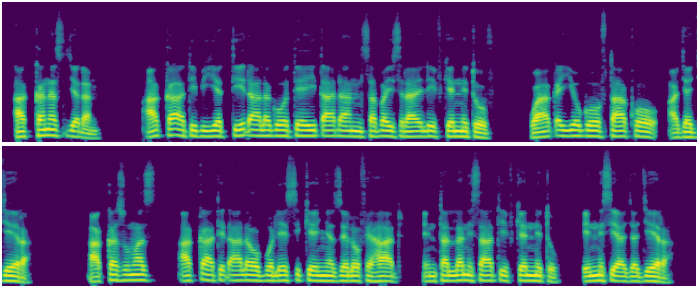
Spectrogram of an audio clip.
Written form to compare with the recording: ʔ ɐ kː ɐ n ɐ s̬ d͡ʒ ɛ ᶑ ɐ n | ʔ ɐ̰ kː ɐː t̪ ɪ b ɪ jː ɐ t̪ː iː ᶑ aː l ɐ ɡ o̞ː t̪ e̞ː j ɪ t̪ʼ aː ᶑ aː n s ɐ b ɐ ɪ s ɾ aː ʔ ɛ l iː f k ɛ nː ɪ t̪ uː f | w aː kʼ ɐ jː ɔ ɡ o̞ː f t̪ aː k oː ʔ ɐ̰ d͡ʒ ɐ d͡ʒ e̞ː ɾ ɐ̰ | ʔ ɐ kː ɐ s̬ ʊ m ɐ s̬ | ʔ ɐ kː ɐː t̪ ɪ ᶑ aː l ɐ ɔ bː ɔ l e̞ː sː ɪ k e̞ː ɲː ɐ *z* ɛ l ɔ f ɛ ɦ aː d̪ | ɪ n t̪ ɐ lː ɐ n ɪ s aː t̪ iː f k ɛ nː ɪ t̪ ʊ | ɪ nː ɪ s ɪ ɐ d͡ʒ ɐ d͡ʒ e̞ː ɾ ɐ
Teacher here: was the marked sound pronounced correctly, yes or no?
yes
